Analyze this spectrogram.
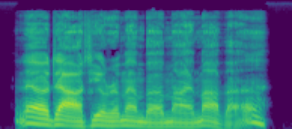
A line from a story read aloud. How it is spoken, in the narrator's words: said Professor Pringle mournfully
